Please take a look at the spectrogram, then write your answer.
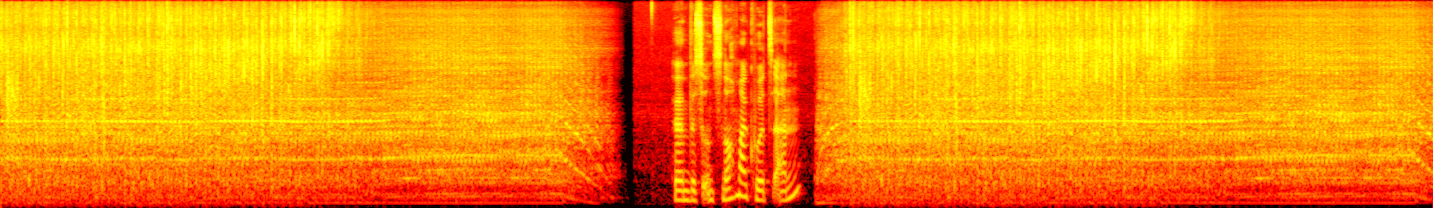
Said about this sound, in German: Das ist der Gegenstand. Nachdem wir uns ja bereits vom Papier verabschiedet haben, ist es diesmal, ihr ahnt es vielleicht, richtig der Reißwolf oder Aktenvernichter. Jene Gerätschaft, die still und leise in den Ecken unserer Büroräumlichkeiten steht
